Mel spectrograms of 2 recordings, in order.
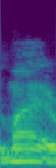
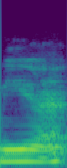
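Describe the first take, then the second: First: The name begins with a 'my' sound. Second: The name begins with a 'mee' sound. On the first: The speaker calls it right. "you guys pronounce it Maya" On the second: The speaker calls it wrong. "I keep saying Mia"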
